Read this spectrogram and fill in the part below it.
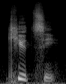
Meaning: Overly, affectedly or unnecessarily cute; too cute to be taken seriously
- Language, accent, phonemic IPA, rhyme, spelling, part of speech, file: English, US, /ˈkjutsi/, -uːtsi, cutesy, adjective, En-us-cutesy.ogg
